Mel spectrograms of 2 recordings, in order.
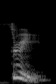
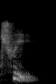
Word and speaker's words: three: greet you okay and pronounce the beginning ending sounds like th okay that's three okay not tree okay uh t ch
